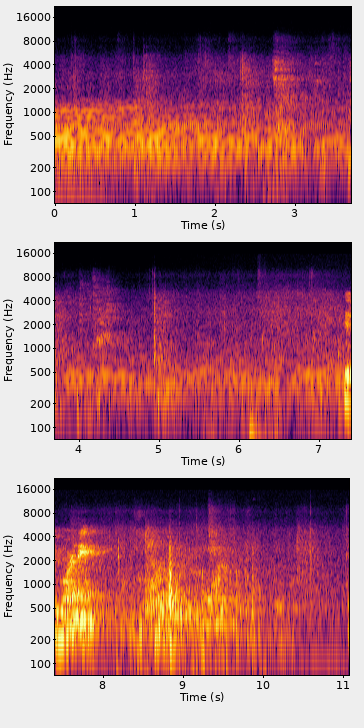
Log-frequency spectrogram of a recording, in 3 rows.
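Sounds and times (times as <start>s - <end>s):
piano and guitars chord: 0.0s - 10.3s.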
